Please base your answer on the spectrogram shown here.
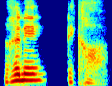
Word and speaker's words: René Descartes: Saya mengambil ini satu parodi dari pernyataannya René Descartes. Ya. Cara bacanya begitu toh gitu ya. René Descartes.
